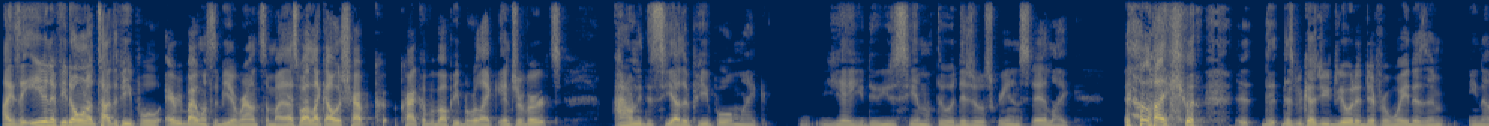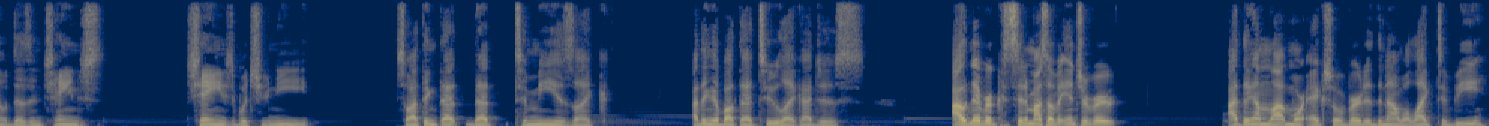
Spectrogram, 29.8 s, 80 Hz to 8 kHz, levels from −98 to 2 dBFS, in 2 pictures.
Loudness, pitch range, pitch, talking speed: -33 LUFS, 100-120 Hz, 110 Hz, 220 wpm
